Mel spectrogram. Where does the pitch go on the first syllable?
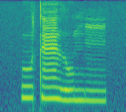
high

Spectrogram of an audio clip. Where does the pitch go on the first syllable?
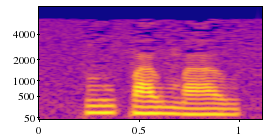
high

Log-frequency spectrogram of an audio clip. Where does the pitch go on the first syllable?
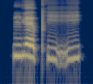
falling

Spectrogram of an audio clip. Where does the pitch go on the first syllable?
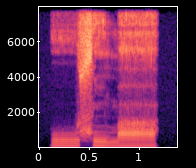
low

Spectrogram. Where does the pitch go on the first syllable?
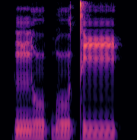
high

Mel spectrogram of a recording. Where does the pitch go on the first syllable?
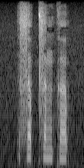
low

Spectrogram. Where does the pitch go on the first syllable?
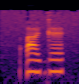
low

